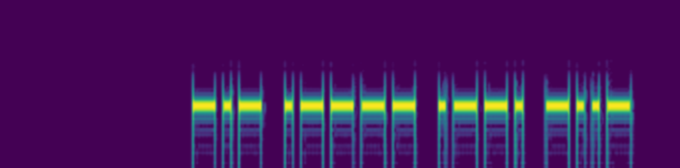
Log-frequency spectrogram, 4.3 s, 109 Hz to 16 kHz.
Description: Morse code, heard as a keyed tone, about 25 wpm, 700 Hz. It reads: K1PX
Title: Easy Call Signs - 25wpm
